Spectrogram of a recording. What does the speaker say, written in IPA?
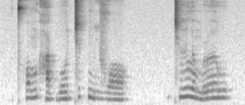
t̪ʰɔ˧˥ŋha˨˩k̚wo˧˥ cə˦˥k̚mi˨˩vɔ˨˩ | cɨ˧˥lə˨˩mɹə˧w

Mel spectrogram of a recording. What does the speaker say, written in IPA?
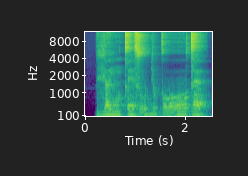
vʲɐjũ tʼezubʲu ɡoːdɛ

